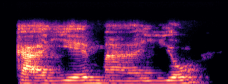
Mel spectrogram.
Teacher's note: variante del español de los Estados Unidos y en otras la la y se vuelve una yod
